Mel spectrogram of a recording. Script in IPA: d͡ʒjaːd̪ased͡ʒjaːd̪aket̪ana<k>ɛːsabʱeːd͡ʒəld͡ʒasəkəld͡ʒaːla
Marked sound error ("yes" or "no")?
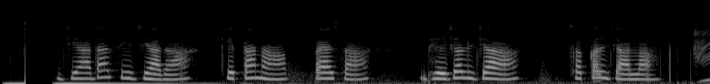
yes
